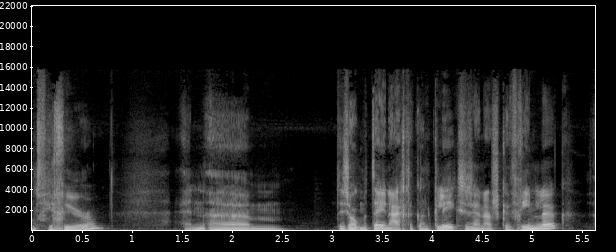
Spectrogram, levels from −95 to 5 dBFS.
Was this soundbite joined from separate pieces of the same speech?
yes; 1 cut; at 3.3 s

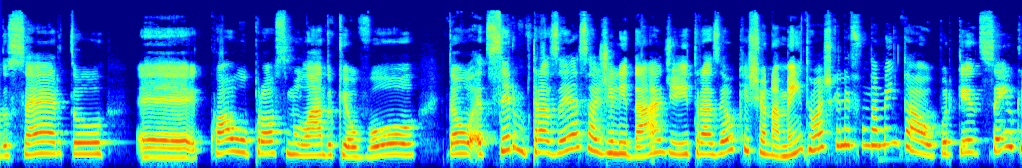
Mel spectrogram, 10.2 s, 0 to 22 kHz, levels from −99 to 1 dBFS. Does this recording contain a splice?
no; 0 cuts

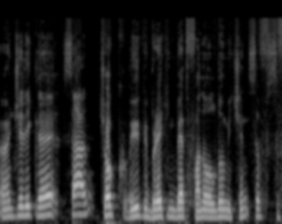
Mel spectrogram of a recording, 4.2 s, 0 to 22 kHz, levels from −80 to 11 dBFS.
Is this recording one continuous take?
yes; 0 cuts

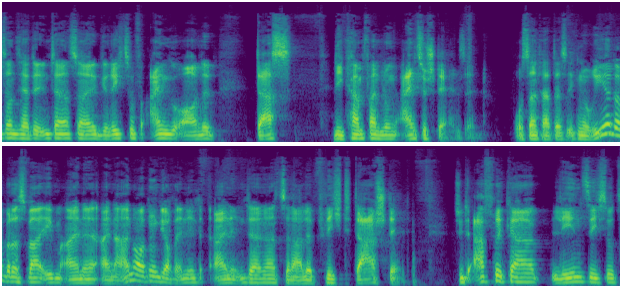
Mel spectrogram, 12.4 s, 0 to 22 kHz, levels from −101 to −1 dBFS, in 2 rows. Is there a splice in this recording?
no; 0 cuts

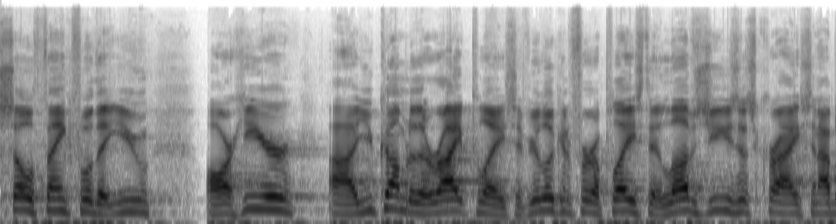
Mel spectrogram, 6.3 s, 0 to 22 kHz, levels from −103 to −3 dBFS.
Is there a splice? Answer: no; 0 cuts

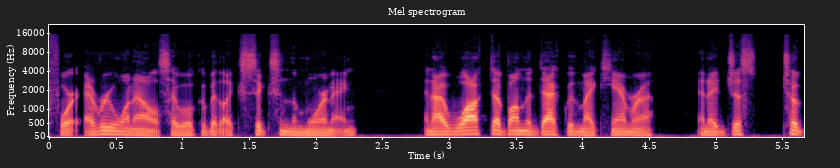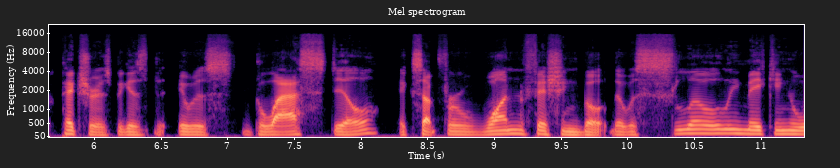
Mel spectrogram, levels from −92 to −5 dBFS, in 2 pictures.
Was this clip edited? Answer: no; 0 cuts

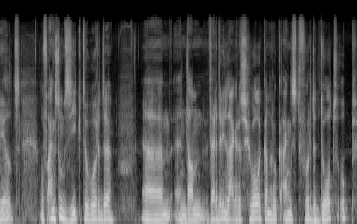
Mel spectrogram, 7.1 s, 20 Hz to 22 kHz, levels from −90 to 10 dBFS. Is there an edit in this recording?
no; 0 cuts

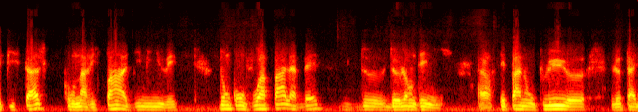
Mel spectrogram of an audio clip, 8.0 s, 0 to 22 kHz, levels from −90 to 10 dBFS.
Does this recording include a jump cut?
no; 0 cuts

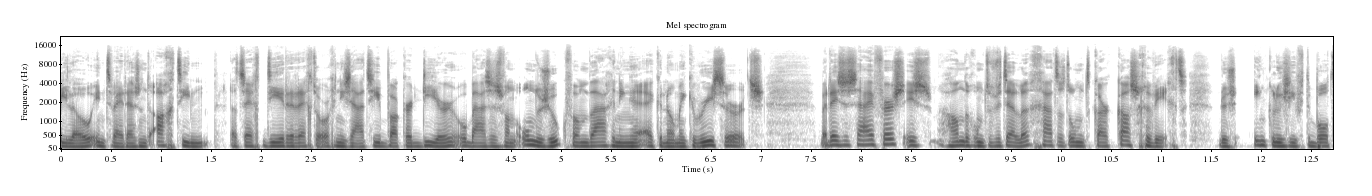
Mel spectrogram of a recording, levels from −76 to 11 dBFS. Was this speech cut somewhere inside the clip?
yes; 1 cut; at 1.6 s

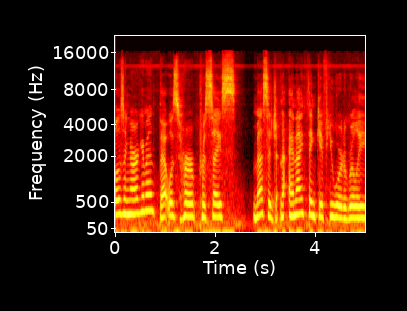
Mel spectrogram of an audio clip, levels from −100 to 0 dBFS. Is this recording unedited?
yes; 0 cuts

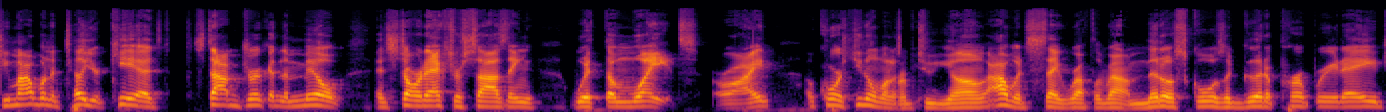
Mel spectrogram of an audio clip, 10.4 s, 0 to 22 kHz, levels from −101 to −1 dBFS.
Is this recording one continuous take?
no; 1 cut; at 6.7 s

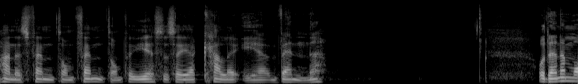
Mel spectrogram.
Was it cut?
no; 0 cuts

